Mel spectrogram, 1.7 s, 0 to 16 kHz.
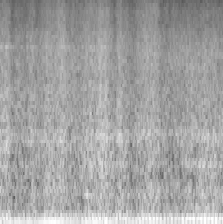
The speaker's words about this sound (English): his crew of three on the 43-foot G-Force are already heading out on the water for the day.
